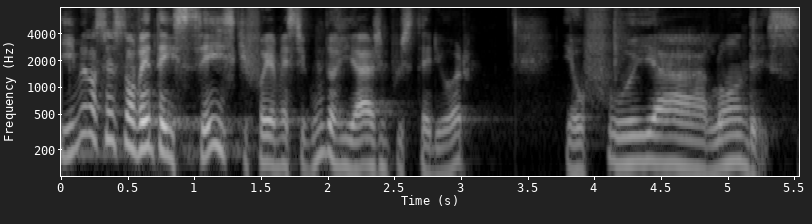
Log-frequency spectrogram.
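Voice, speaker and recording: A man with a fairly high, dark and mellow voice speaks fairly slowly, his intonation lively and his loudness swinging widely. The recording is very clean with a silent background. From Taquara, Rio Grande do Sul, Brazil. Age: 50s. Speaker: lawyer. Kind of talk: casual chat.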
